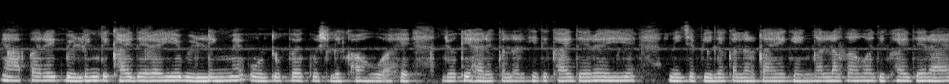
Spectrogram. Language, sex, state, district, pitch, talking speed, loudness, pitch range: Hindi, female, Goa, North and South Goa, 170 Hz, 235 wpm, -15 LUFS, 165-175 Hz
